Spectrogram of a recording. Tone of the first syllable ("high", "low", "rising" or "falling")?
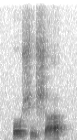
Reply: high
